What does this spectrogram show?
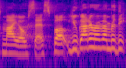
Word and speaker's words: meiosis: always pronounce it like i like really enunciate the e um it should be pronounced meiosis but you gotta remember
